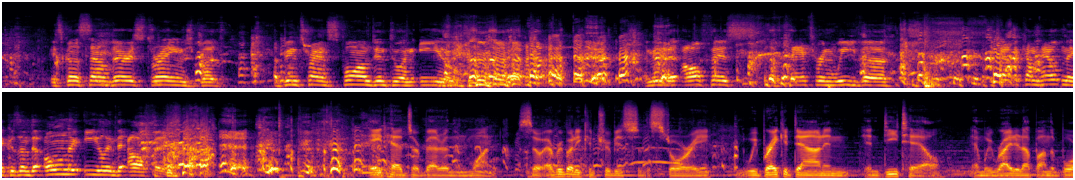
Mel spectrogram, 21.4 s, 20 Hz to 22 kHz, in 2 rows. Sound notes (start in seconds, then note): 4.8 laughing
